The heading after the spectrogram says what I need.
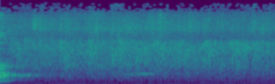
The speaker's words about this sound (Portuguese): Aplauda Ele se você está comigo.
